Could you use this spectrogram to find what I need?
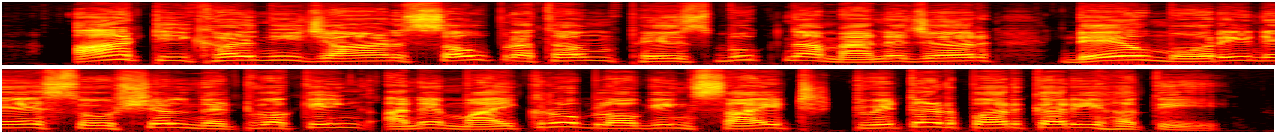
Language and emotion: Gujarati, neutral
